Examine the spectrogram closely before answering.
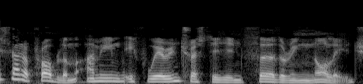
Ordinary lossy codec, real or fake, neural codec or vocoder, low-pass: MP3, 24 kbps; real; none; 7.2 kHz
